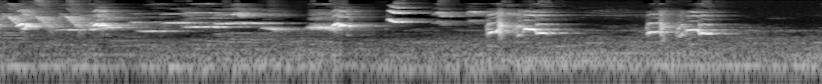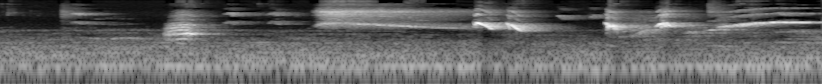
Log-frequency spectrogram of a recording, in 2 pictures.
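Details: Oriental magpie-robin singing in bursts of sharp, whistled and scratchy high notes, some sliding downward, with short pauses between phrases over a steady low hum.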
